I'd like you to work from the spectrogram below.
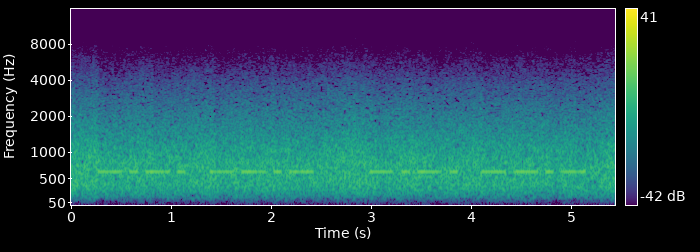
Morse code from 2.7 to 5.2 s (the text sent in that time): CQ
